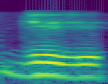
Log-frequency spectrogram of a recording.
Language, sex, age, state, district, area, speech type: Urdu, male, 45-60, Telangana, Hyderabad, urban, conversation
